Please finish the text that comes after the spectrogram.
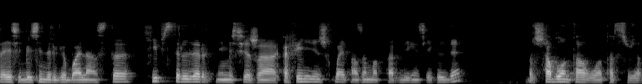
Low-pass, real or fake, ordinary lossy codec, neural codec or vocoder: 7.2 kHz; real; none; none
